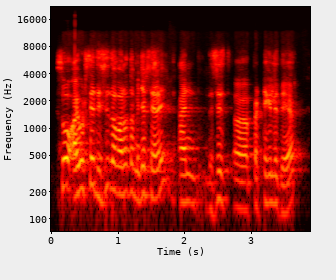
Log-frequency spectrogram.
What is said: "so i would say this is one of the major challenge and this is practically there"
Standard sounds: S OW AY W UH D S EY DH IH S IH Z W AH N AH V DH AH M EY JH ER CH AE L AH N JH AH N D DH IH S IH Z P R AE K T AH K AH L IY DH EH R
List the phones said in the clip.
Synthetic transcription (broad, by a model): S OW AY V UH D S EY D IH S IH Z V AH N AH V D AH M EY JH ER S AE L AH AH N D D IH S IH Z P R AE K T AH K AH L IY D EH R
